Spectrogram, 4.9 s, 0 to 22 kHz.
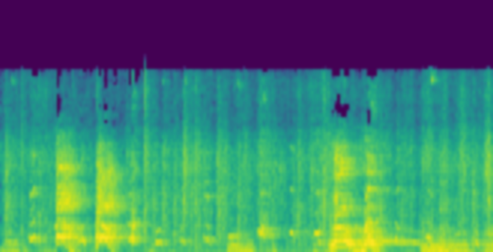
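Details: Three-week-old F1B Standard Goldendoodle puppies from a litter of ten, play fighting; short squeaky yaps and rising whines alternate with small growly grumbles, a sharp yip near the start and a longer wavering cry toward the end.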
